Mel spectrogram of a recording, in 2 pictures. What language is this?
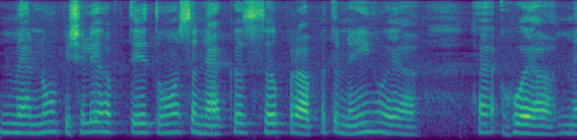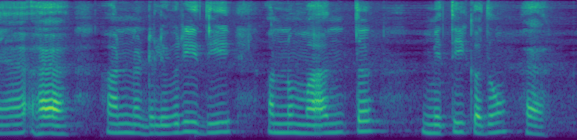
Punjabi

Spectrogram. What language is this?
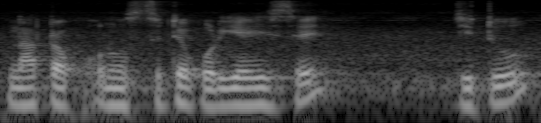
Assamese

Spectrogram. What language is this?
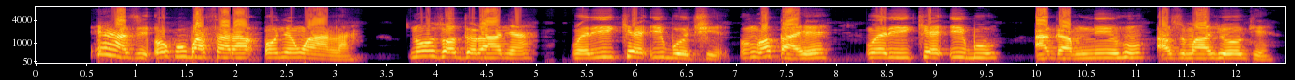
Igbo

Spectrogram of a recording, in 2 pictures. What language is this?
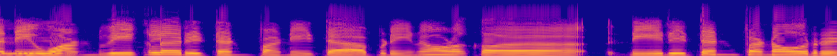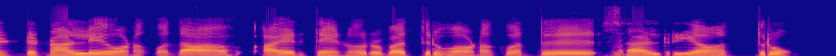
Tamil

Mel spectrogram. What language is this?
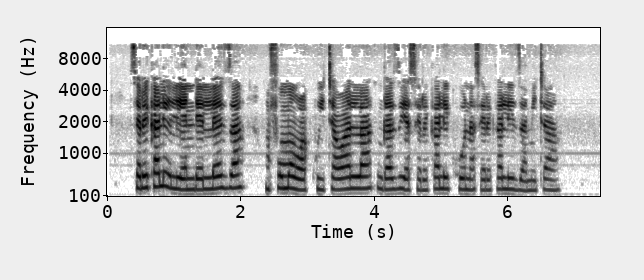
Swahili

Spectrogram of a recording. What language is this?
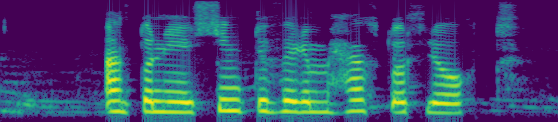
Icelandic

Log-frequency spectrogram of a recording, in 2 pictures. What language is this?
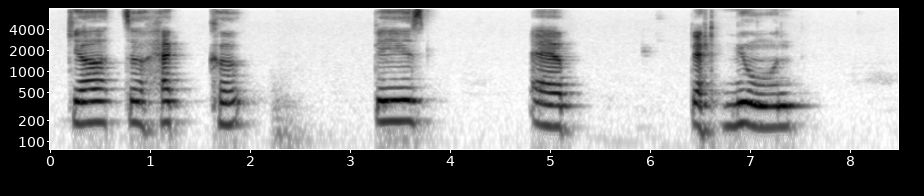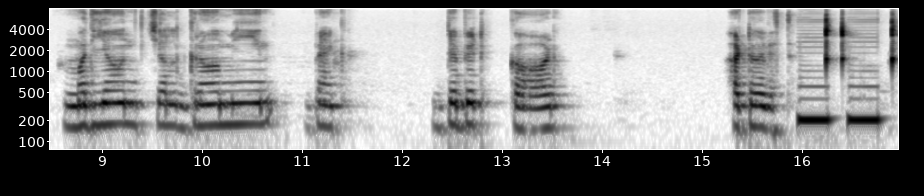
Kashmiri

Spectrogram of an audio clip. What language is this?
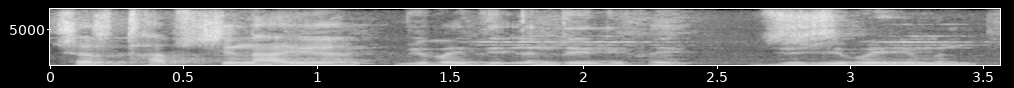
Bodo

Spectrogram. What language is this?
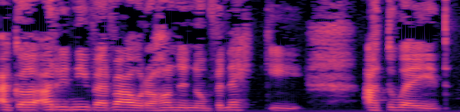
Welsh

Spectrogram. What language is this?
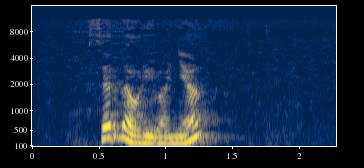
Basque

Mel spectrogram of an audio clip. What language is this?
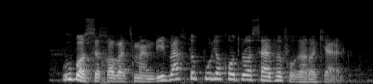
Persian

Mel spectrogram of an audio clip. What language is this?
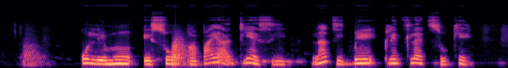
Yoruba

